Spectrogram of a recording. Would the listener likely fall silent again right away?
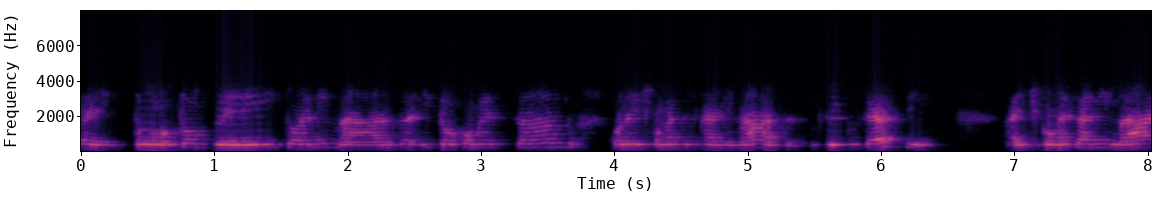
Yes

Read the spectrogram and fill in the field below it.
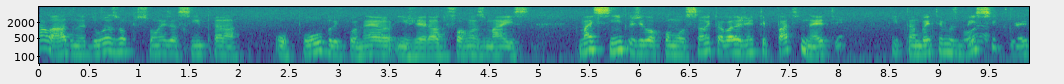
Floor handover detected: No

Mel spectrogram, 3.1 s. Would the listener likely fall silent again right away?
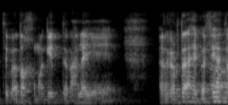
Yes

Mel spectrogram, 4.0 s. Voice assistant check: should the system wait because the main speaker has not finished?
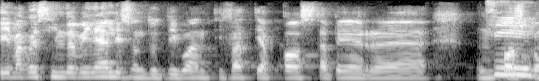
Yes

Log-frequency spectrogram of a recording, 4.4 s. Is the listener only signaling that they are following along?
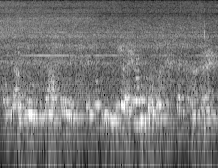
Yes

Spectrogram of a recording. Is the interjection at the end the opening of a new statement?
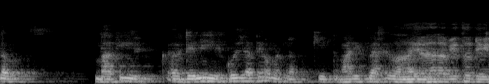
Yes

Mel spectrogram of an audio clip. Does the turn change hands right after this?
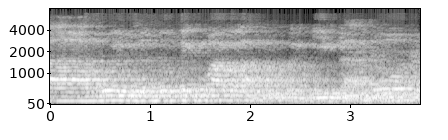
Yes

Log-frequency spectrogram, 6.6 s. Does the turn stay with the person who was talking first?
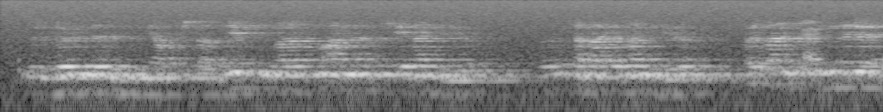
Yes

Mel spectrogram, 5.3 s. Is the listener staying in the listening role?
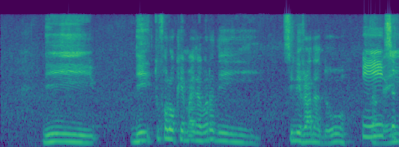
No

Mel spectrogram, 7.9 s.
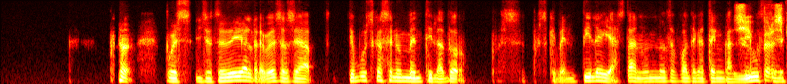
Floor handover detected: Yes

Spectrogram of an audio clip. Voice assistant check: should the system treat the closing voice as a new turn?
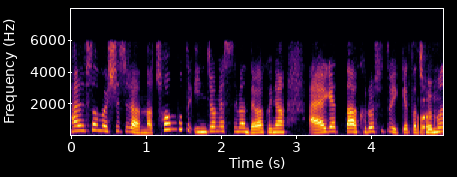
No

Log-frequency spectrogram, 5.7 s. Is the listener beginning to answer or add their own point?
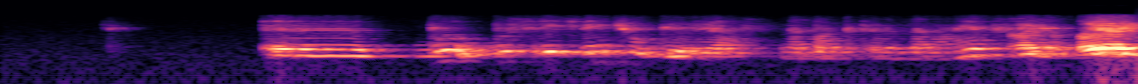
Yes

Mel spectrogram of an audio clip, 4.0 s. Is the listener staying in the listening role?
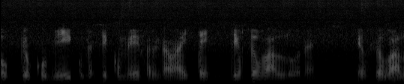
No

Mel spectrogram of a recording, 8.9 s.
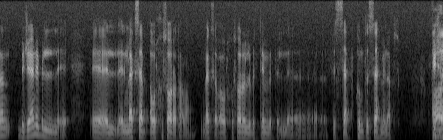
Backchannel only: No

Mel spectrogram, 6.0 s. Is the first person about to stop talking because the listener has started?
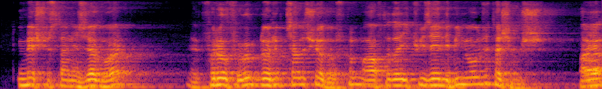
No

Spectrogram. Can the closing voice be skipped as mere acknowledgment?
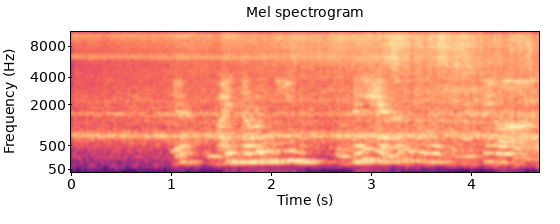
No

